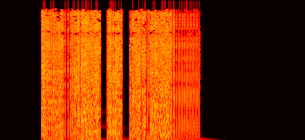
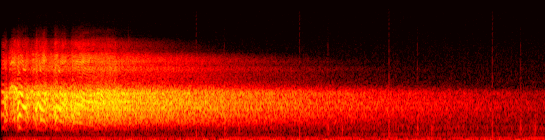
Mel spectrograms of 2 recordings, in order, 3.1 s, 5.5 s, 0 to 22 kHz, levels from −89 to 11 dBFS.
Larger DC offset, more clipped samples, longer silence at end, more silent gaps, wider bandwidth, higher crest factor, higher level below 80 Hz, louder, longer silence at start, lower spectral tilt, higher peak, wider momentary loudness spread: neither; neither; second, 1.05 s vs 1.35 s; neither; first, over 20 kHz vs 9 kHz; about the same, 18 dB vs 18 dB; first, -44 dBFS vs -58 dBFS; first, -12 LUFS vs -17 LUFS; first, 0.4 s vs 0 s; about the same, 0 dB/octave vs 0 dB/octave; first, 0 dBFS vs -4 dBFS; second, 9 LU vs 22 LU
